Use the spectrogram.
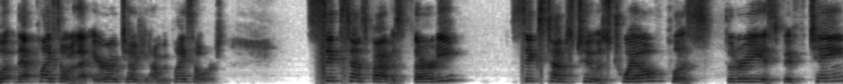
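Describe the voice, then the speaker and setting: A woman with a high pitch and a bright, sharp tone speaks in an American accent. The recording is very clean, with a silent background. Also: moderate pace. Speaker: schoolteacher. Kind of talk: tutorial.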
